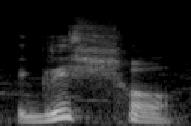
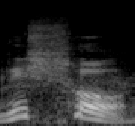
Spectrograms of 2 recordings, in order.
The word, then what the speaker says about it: গ্রীষ্ম: কিন্তু বেশিরভাগ ক্ষেত্রে ম ফলার ম এর উচ্চারণ আমরা করি না।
